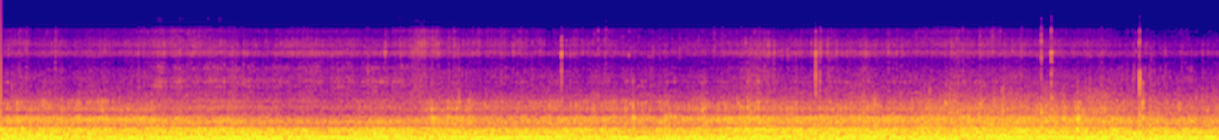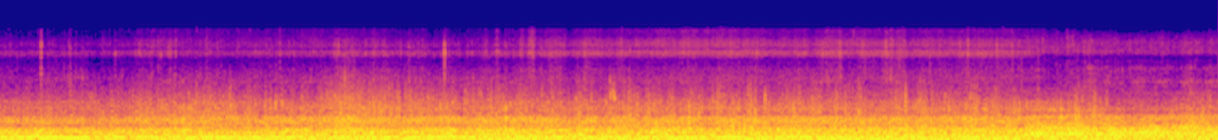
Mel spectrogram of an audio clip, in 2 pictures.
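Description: Bicycle tyres hum on a paved path.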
